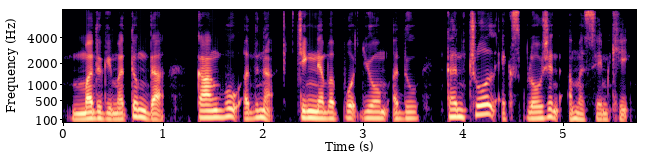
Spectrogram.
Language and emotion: Manipuri, neutral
